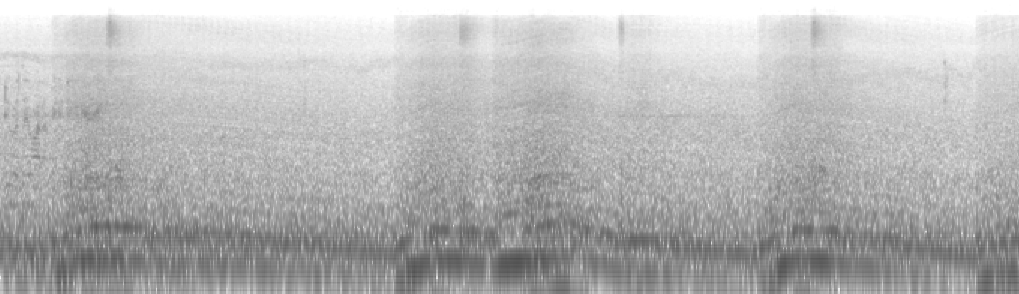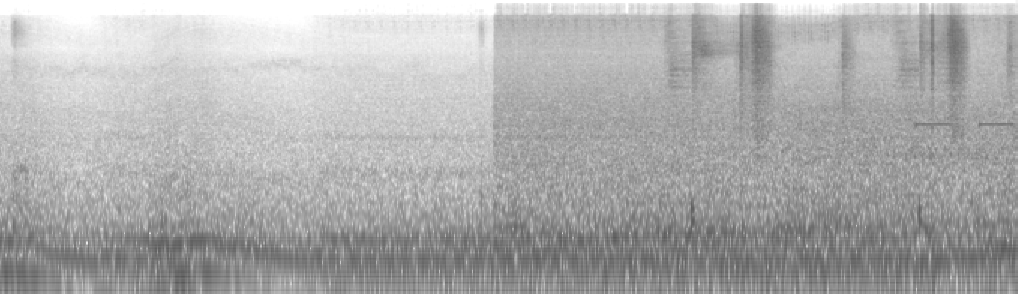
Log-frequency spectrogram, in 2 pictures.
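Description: A semi-truck in American Truck Simulator reverses to park, its reversing beeper pulsing in a steady rhythm over a low diesel engine rumble, with sharp hisses of air brakes near the end.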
